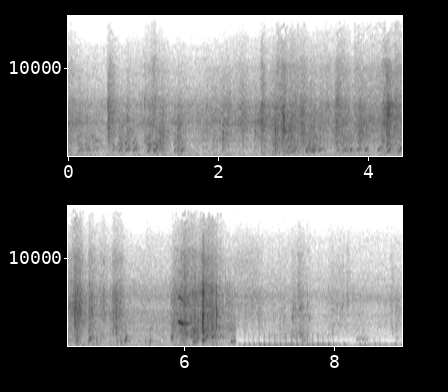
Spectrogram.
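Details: Guinea pigs chasing each other and rumblestrutting, with deep purring sounds; busy clattering scuffles and short squeaks, then a steady low pulsing purr near the end.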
